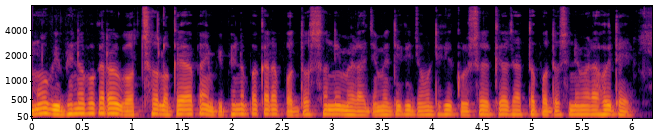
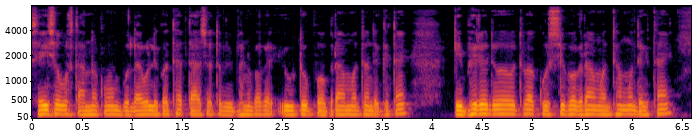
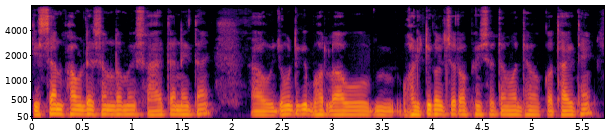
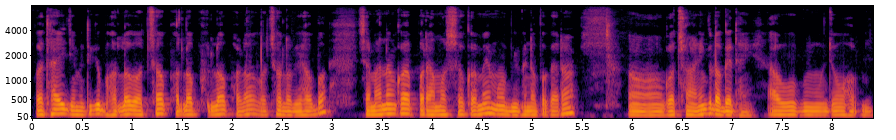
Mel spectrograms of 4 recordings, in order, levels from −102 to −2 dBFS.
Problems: low volume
